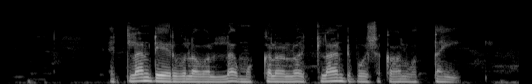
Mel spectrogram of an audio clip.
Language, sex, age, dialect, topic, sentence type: Telugu, male, 25-30, Telangana, agriculture, question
